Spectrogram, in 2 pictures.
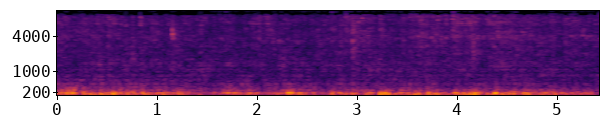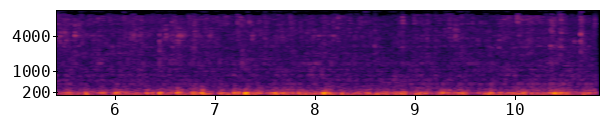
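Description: A steady low motor-like hum with faint light clicks scattered over it.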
